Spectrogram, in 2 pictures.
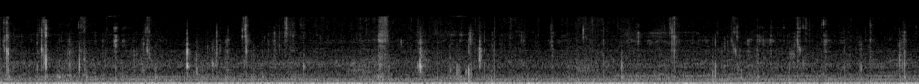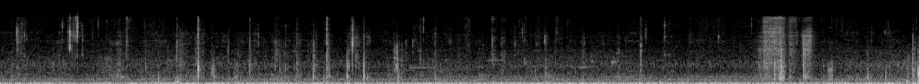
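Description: Close-miked eating sounds: wet mouth clicks and soft chewing of cream cake, scattered irregularly, over a steady low hum. A louder, longer rustling noise comes near the end.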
